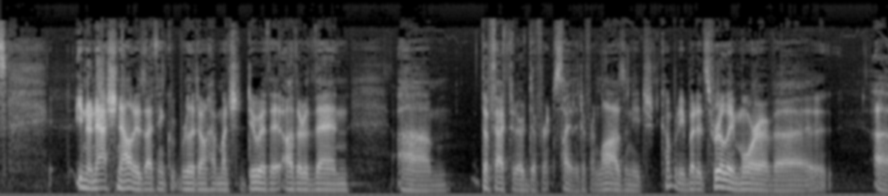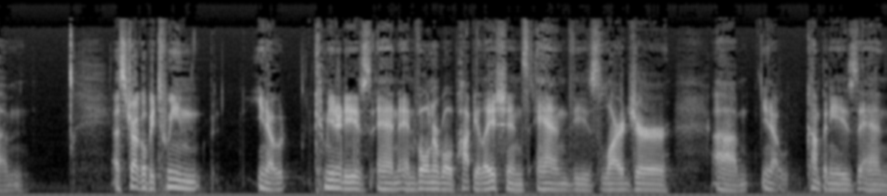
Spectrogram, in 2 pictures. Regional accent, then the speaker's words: United States; Well, I'm from the States, and actually down there we deal with a lot of the same issues that you're dealing with.

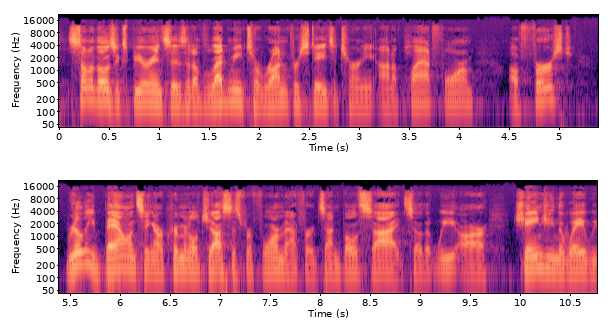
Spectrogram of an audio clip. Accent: Chicago, Illinois, United States; I was born and raised here in Chicago on the north side.

